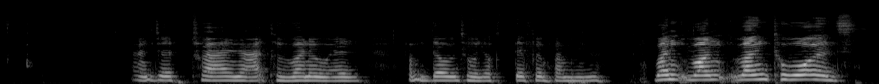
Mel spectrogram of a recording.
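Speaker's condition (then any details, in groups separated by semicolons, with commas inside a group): Cerebral palsy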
